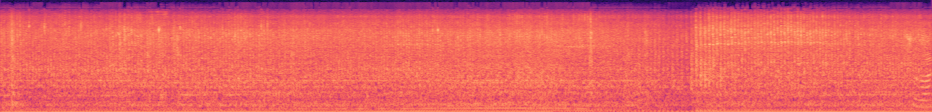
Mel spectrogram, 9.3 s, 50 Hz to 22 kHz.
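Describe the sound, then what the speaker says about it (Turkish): A Massey Ferguson 65X tractor engine idles steadily with a low, chugging rumble, briefly dipping before settling back to a constant drone. "Traktörün hem yolda gidişini, sesini de bu şekilde görmüş olursunuz."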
